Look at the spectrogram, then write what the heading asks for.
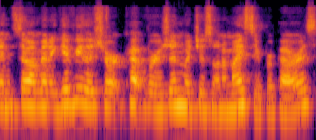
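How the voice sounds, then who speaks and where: This woman's voice is somewhat breathy and fairly high in pitch, with ordinary pitch variation. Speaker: podcast host and chart reader. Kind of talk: personal chart reading in interview. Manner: fast; animated.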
